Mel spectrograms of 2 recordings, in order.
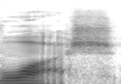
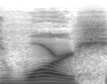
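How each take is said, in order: First: It is said with a standard pronunciation. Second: It is said with a Southern pronunciation. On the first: It is the usual way most people say it. "instead of wash" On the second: It is how a relative from the South says it. "my dad says wash ... I think that's a very southern thing"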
